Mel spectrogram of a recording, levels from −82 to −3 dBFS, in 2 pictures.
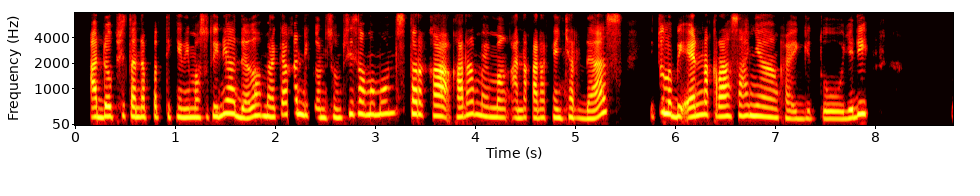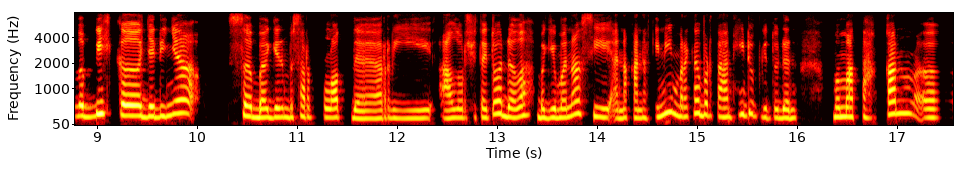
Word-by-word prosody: Adopsi 255 Hz, +3 st, +2 dB
tanda 250 Hz, -1 st, +2 dB
petik 250 Hz, -1 st, -8 dB
yang 235 Hz, -1 st, +1 dB
dimaksud 235 Hz, 0 st, -3 dB
ini 335 Hz, +5 st, +3 dB
adalah 250 Hz, +1 st, +1 dB
mereka 260 Hz, +5 st, 0 dB
akan 350 Hz, -, -3 dB
dikonsumsi 230 Hz, +2 st, -4 dB
sama 310 Hz, -1 st, 0 dB
monster, 330 Hz, -1 st, 0 dB
Kak, 270 Hz, -2 st, +5 dB
karena 300 Hz, +6 st, +2 dB
memang 250 Hz, -6 st, -2 dB
anak-anak 225 Hz, 0 st, -2 dB
yang 225 Hz, -, +1 dB
cerdas, 215 Hz, -, -1 dB, 0.2 s
itu 360 Hz, -, +1 dB
lebih 255 Hz, -6 st, +4 dB
enak 295 Hz, +5 st, +4 dB
rasanya 265 Hz, -2 st, +2 dB
kayak 200 Hz, -3 st, -6 dB
gitu. 195 Hz, -1 st, -4 dB
Jadi 220 Hz, +11 st, +2 dB, 0.9 s
lebih 275 Hz, +5 st, +6 dB
ke 280 Hz, -2 st, +8 dB
jadinya 270 Hz, +7 st, +2 dB, 0.3 s
sebagian 240 Hz, -4 st, +1 dB
besar 245 Hz, +2 st, -4 dB, 0.2 s
plot 235 Hz, 0 st, +1 dB
dari 210 Hz, 0 st, -3 dB
alur 220 Hz, +2 st, -1 dB
cerita 230 Hz, +1 st, -6 dB
itu 330 Hz, -, 0 dB
adalah 260 Hz, +2 st, 0 dB
bagaimana 230 Hz, +7 st, 0 dB
si 260 Hz, -9 st, -3 dB
anak-anak 220 Hz, 0 st, -3 dB
ini, 350 Hz, +6 st, +1 dB
mereka 260 Hz, +5 st, -1 dB
bertahan 255 Hz, -5 st, -2 dB
hidup 315 Hz, +5 st, -3 dB
gitu 225 Hz, -1 st, -6 dB
dan 220 Hz, -1 st, 0 dB, 0.4 s
mematahkan, 250 Hz, +6 st, +2 dB, 0.2 s
eee, 230 Hz, 0 st, -2 dB
245 Hz, 160 wpm, -23 LUFS, 225-280 Hz, 0.9 s, ke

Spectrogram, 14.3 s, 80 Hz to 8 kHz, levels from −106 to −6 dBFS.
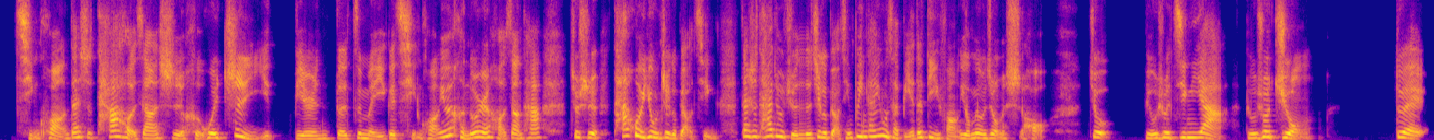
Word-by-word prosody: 情 -, -, 0 dB
况？ -, -, -3 dB
但 260 Hz, -, 0 dB
是 250 Hz, -3 st, -6 dB
他 300 Hz, +5 st, +3 dB
好 300 Hz, -, 0 dB
像 205 Hz, -1 st, -1 dB
是 220 Hz, -2 st, -1 dB
很 -, -, -7 dB
会 240 Hz, -1 st, +5 dB
质 275 Hz, +7 st, +3 dB
疑 185 Hz, -, -10 dB, 0.2 s
别 190 Hz, -1 st, -1 dB
人 190 Hz, +1 st, -5 dB
的 195 Hz, -1 st, -2 dB
这 215 Hz, +5 st, -2 dB
么 200 Hz, -4 st, -1 dB
一 165 Hz, 0 st, -4 dB
个 210 Hz, -, +1 dB
情 205 Hz, 0 st, -3 dB
况 220 Hz, +4 st, -5 dB
因 300 Hz, -, +2 dB
为 -, -, +3 dB
很 275 Hz, -, -2 dB
多 -, -, +4 dB
人 265 Hz, -1 st, +4 dB
好 275 Hz, -, -6 dB
像 225 Hz, -2 st, 0 dB
他 240 Hz, +2 st, -1 dB, 0.3 s
就 -, -, -3 dB
是 480 Hz, -, +3 dB
他 345 Hz, -, 0 dB
会 370 Hz, -7 st, +5 dB
用 275 Hz, -3 st, +3 dB
这 255 Hz, -, +2 dB
个 210 Hz, -, +1 dB
表 -, -, -4 dB
情， -, -, -10 dB, 0.2 s
但 330 Hz, -1 st, +1 dB
是 310 Hz, -, +1 dB
他 320 Hz, +3 st, 0 dB
就 325 Hz, -2 st, +3 dB
觉 205 Hz, -9 st, 0 dB
得 220 Hz, +1 st, +1 dB
这 285 Hz, -, 0 dB
个 255 Hz, -, +4 dB
表 -, -, -1 dB
情 235 Hz, -, -5 dB
不 320 Hz, -, 0 dB
应 305 Hz, -, +5 dB
该 315 Hz, -, +1 dB
用 345 Hz, -1 st, +5 dB
在 240 Hz, -7 st, -1 dB
别 -, -, -7 dB
的 260 Hz, -, +3 dB
地 270 Hz, -5 st, -2 dB
方， 220 Hz, -, -4 dB
有 210 Hz, -, +1 dB
没 245 Hz, -, +3 dB
有 230 Hz, -, +2 dB
这 225 Hz, -, 0 dB
种 -, -, -8 dB
时 -, -, -2 dB
候？ -, -, -8 dB, 0.4 s
就， -, -, +1 dB, 0.3 s
比 220 Hz, -, -4 dB
如 220 Hz, -, +2 dB
说 260 Hz, -, +2 dB
惊 260 Hz, +1 st, +2 dB
讶， 265 Hz, -, +3 dB, 0.2 s
比 -, -, -6 dB
如 230 Hz, -, +2 dB
说 295 Hz, +5 st, +3 dB
“囧”。 260 Hz, -4 st, +2 dB, 0.8 s
对， 285 Hz, -, +4 dB
255 Hz, 315 characters per minute, -21 LUFS, 215-295 Hz, 0.8 s, 会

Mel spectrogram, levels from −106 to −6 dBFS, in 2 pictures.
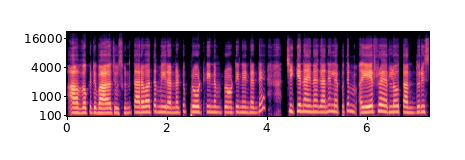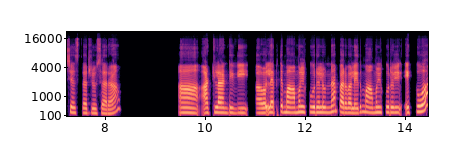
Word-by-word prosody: అవొకటి 230 Hz, +1 st, +1 dB
బాగా 215 Hz, +1 st, +8 dB
చూసుకుని, 220 Hz, +1 st, -6 dB
తర్వాత 250 Hz, +2 st, +2 dB, 0.2 s
మీరన్నట్టు 240 Hz, 0 st, -1 dB
ప్రోటీనమ్ 260 Hz, -1 st, 0 dB
ప్రోటీన్ 245 Hz, +1 st, -1 dB
ఏంటంటే 235 Hz, +5 st, -4 dB, 0.5 s
చికెన్ 290 Hz, +1 st, +3 dB
అయినా 270 Hz, 0 st, +1 dB
గాని 255 Hz, +3 st, +1 dB
లేకపోతే 265 Hz, +3 st, -5 dB
మ్ -, -, -11 dB, 0.3 s
ఎయిర్ 265 Hz, 0 st, +6 dB
ఫ్రైయర్‌లో 270 Hz, -3 st, +2 dB
తందూరిస్ 250 Hz, +2 st, -1 dB
చేస్తారు 220 Hz, -3 st, -5 dB
చూసారా? 195 Hz, -1 st, -4 dB, 1.3 s
ఆ! -, -, +2 dB, 0.5 s
అట్లాంటివి. 230 Hz, -1 st, 0 dB, 0.3 s
ఆహ్, 215 Hz, 0 st, +1 dB
లేపోతే 245 Hz, +2 st, -2 dB
మామూలు 240 Hz, +2 st, +2 dB
కూరలున్నా 245 Hz, +1 st, 0 dB
పర్వాలేదు. 225 Hz, -1 st, +1 dB
మామూలు 240 Hz, +1 st, -1 dB
కూరలు 240 Hz, -1 st, -1 dB, 0.2 s
ఎక్కువ. 265 Hz, +4 st, -2 dB
240 Hz, 115 wpm, -23 LUFS, 230-260 Hz, 1.3 s, బాగా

